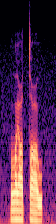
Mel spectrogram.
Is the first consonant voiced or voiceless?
voiced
